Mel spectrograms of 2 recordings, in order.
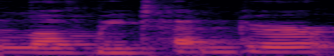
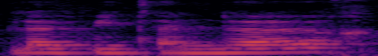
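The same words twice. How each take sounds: First: It is said with an English accent. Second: It is said with a French accent.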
